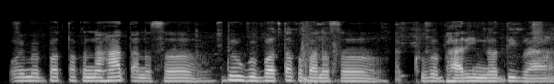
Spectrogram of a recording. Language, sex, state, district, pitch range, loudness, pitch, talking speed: Bhojpuri, female, Uttar Pradesh, Gorakhpur, 150-170 Hz, -18 LUFS, 155 Hz, 150 wpm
